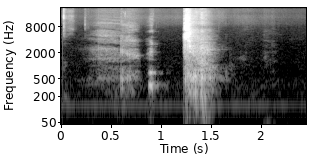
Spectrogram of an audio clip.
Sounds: Sneeze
